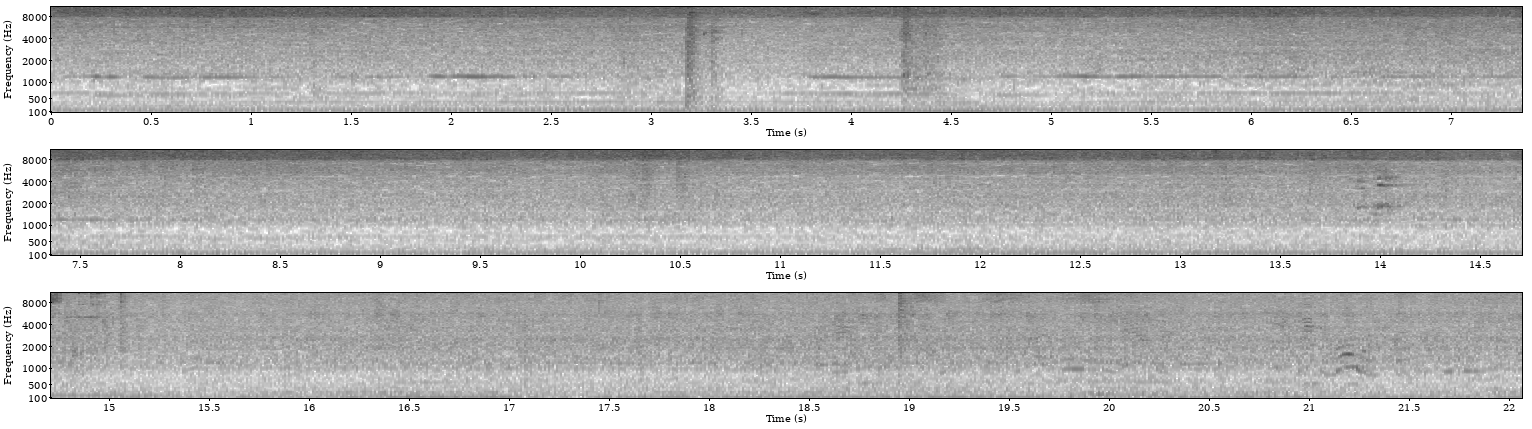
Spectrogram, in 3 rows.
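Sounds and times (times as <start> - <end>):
high hiss: 0.0 - 14.8
engine running steadily: 0.0 - 22.0.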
